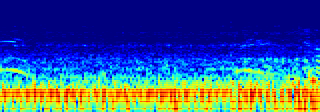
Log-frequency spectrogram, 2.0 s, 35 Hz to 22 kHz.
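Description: Engine of a Honda 700 cc side-by-side utility vehicle running steadily while driving, a constant low drone.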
